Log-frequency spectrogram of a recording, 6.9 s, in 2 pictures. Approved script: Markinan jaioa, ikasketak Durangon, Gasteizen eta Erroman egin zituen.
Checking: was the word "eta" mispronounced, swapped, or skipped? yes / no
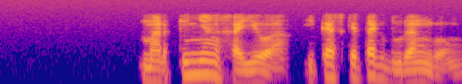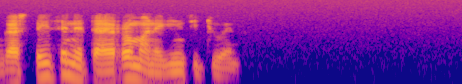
no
